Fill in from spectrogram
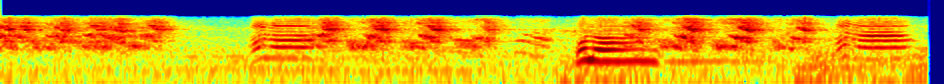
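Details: Pet parrot imitating the Spanish greeting "Hola", repeated in short harmonic, voice-like bursts of rising and falling tones, with a steady low background hum throughout.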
